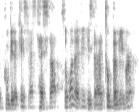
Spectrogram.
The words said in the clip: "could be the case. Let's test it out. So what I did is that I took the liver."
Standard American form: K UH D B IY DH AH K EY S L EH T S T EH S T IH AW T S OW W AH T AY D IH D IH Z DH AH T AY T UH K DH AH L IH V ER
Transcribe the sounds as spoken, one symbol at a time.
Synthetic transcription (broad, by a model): K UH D B IY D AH K EY S L EH T S T EH S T IH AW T S OW W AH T AY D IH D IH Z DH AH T AY T UH K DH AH L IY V ER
